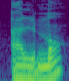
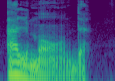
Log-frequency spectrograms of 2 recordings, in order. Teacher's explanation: you don't pronounce the final D, but then you pronounce it here for the feminine form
